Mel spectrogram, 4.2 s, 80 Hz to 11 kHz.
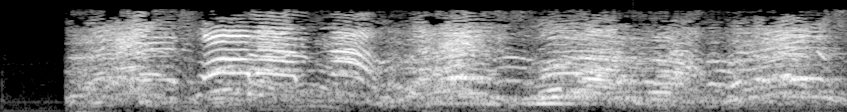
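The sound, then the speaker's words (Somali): Poor children shout in protest at their school in Waaberi district, Mogadishu. A loud, dense crowd of young voices bursts in after a moment of silence and keeps going in overlapping surging waves. “Waa codka caruurta danyarta wax ka baratay iskuulka 20 December ee degmada Waaberi ee Muqdisho. Waxay ka cabanayaan war la xiriira in laga saari doono iskuulka wax ka dhigtaan.”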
